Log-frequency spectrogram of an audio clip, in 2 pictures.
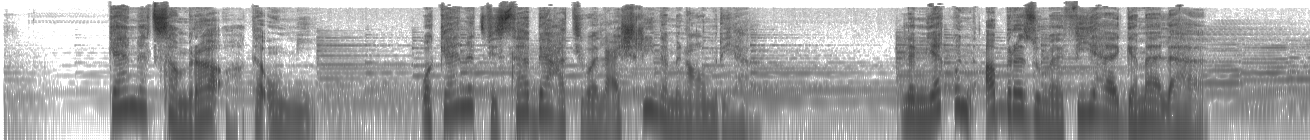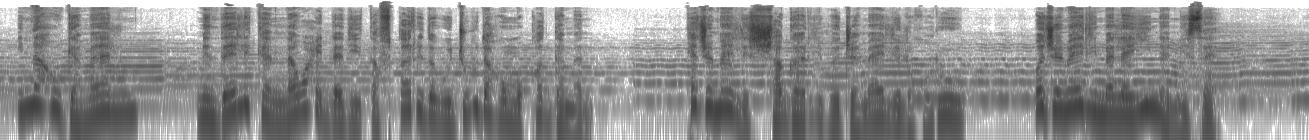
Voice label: audio book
